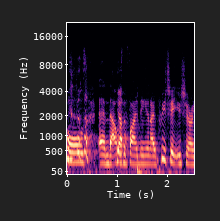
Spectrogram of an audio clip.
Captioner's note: laughs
